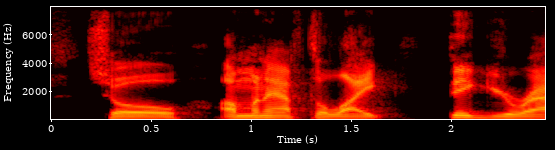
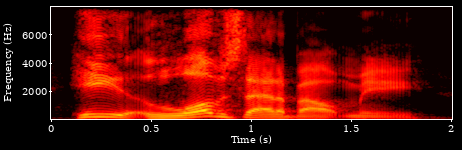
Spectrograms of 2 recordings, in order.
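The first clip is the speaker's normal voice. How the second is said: ordinary talk, nothing marked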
